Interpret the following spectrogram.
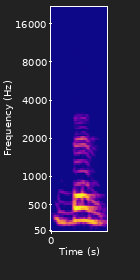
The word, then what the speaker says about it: bem: terimi olarak da kullanılan bam telinin orijinal telaffuzu bem telidir e bem Aslında e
